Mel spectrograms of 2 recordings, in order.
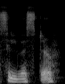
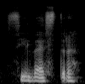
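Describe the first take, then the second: First: The name is pronounced the English way. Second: The name is pronounced the French way. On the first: "a name in English as well" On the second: "en français, in French, ... not Sylvester"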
